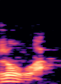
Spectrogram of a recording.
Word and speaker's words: blåa: So, in an open syllable, this A with the circle diacritic, the AO combination, is a diphthong in modern Swedish, would be blåa.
